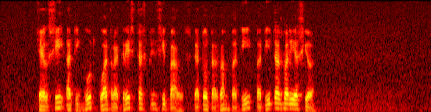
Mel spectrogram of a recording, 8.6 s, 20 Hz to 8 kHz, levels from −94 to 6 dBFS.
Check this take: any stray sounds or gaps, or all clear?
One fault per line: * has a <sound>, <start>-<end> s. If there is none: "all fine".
all fine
